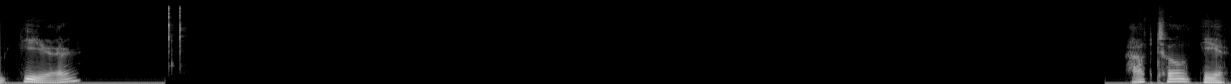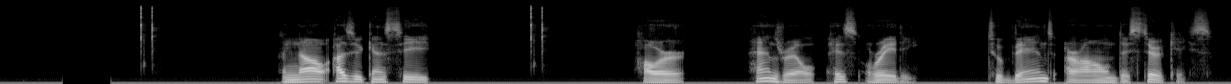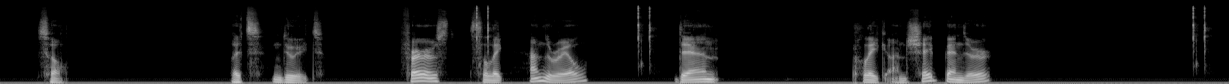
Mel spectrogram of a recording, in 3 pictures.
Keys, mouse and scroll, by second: 0.3-0.6 scroll up 1, 2.2-2.6 scroll down 1, 2.9 shift+middle click, 3.0-3.8 shift+scroll down 3, 6.7-7.9 scroll up 1, 9.0 middle click, 10.0 shift+middle click, 11.4 Left, 11.8 Right, 14.2-14.5 scroll down 1, 14.8 scroll down 1, 14.9 shift+middle click, 17.2-17.7 scroll up 1, 18.1 middle click, 20.5-20.8 scroll down 1, 21.1 shift+middle click, 22.2 scroll down 1, 22.6 shift+middle click, 23.1-23.4 scroll up 1, 23.4-24.4 shift+scroll down 3, 24.5 shift+middle click, 26.3 middle click, 27.3 shift+middle click, 28.1-28.4 scroll up 1, 28.8 middle click, 29.7-30.0 scroll up 1, 30.1 middle click, 30.3 scroll down 1, 31.9 shift+middle click.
